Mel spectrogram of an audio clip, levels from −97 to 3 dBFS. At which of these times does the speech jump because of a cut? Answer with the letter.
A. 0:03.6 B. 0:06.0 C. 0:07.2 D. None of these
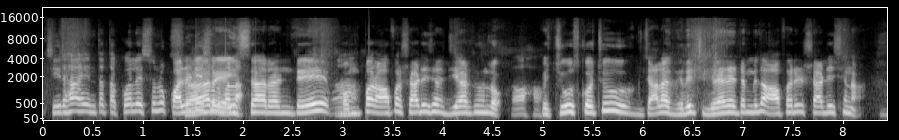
D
